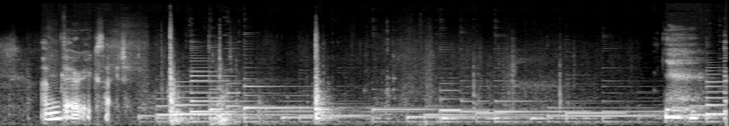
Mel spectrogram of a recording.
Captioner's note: gentle music; door clicks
